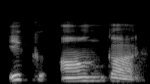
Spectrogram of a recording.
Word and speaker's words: ਇੱਕ ਓਂਕਾਰ: so whenever we come across ek onkar ਇਹਦੀ pronunciation ਥੋੜਾ ਜਿਹਾ difference ਰਹਿੰਦਾ ਹੈ। popular pronunciation is ਇੱਕ ਓਂਕਾਰ।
